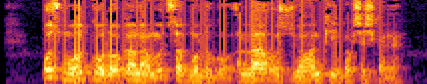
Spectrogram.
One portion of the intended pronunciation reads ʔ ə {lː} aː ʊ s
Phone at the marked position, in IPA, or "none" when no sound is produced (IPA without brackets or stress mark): lː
